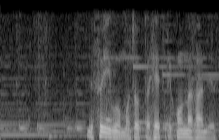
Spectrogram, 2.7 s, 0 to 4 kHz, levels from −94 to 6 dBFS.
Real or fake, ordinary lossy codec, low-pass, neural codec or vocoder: real; AAC, 24 kbps; 3.6 kHz; none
